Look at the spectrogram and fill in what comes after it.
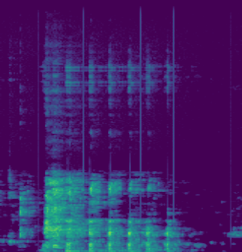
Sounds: Laughter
